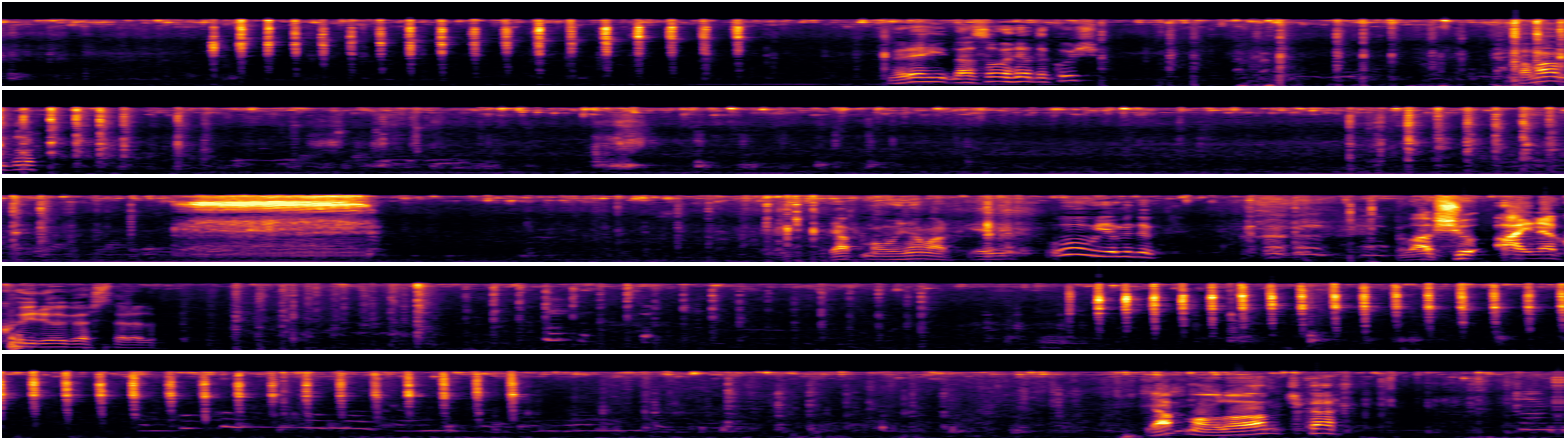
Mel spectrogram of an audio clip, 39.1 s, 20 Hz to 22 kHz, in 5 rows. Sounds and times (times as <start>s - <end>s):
Pigeon, dove: 0.0s - 4.6s, 5.4s - 20.8s, 24.4s - 39.0s
Speech: 32.0s - 34.8s.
